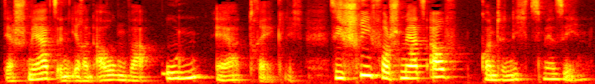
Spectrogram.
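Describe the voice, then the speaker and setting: A woman reads a story aloud with expressive, scripted narration. Her tone is mellow and warm, never sharp. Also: fairly low pitch, measured pace, slightly rough.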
